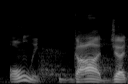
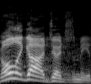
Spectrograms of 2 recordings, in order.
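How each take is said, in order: First: It is said fearfully, trembling. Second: It is said defiantly, with bravado.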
